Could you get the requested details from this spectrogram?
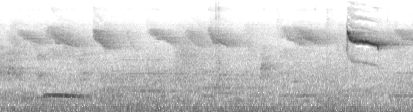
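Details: Wild-caught female oriental white-eye, kept to stimulate male birds to sing, uttering soft, high repeated down-slurred twitters in a chattering run, then one sudden loud, sharp whistled note near the end. Faint low cooing behind.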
